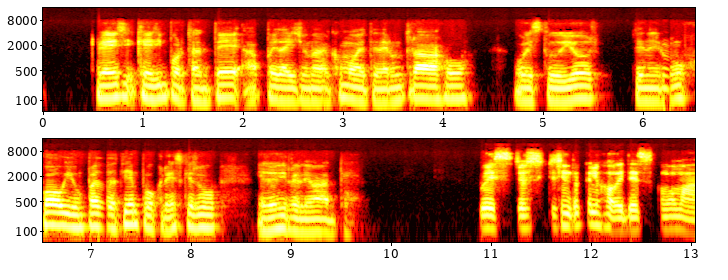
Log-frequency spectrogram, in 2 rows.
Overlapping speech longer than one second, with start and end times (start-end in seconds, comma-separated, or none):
none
